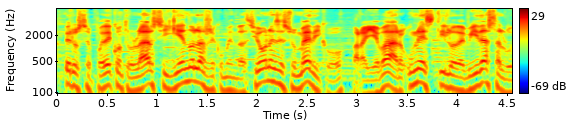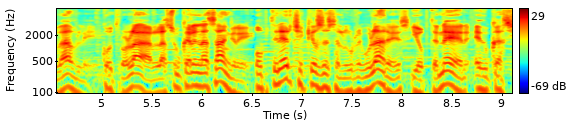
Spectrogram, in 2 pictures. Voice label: PSA Diabetes Month Spanish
